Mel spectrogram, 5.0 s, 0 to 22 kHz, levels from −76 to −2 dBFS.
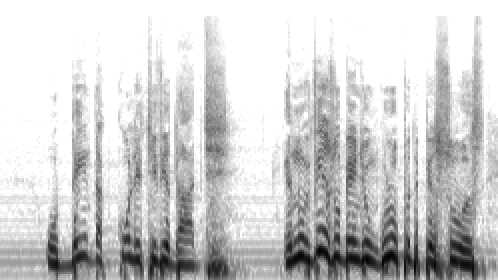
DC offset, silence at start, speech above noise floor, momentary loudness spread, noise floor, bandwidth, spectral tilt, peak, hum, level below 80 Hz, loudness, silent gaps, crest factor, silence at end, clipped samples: under 0.1%; 0.45 s; 34 dB; 11 LU; -45 dBFS; 10.5 kHz; -7.5 dB/octave; 0 dBFS; none; -32 dBFS; -13 LUFS; none; 12 dB; 0.15 s; under 0.1%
